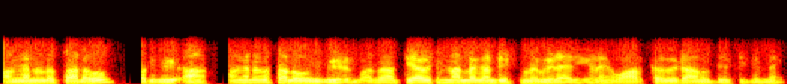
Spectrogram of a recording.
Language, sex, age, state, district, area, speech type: Malayalam, male, 60+, Kerala, Idukki, rural, conversation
